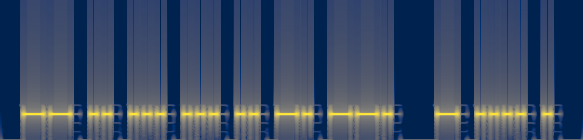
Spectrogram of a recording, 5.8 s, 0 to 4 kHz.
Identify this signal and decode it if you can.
Morse code, heard as a keyed tone, about 18 wpm, 750 Hz. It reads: MISSING THE
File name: Archive / 18 WPM / 18WPM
